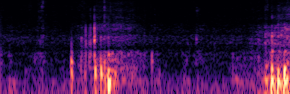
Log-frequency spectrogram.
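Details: Two grizzly bears growling as they meet over a kill in Yellowstone National Park: low, rough, rumbling growls in uneven bursts, swelling louder toward the end, over a steady background hiss.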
